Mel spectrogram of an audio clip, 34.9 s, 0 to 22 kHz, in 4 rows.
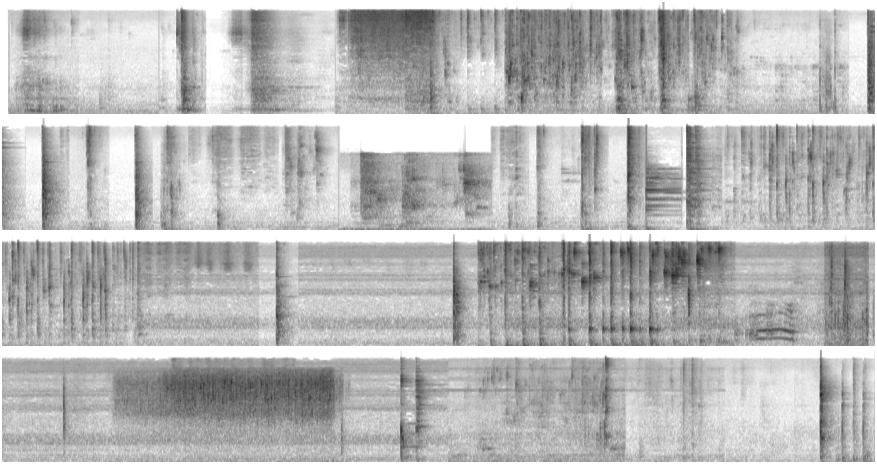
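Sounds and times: steady hiss: 26.2s - 30.8s
water running and splashing: 27.3s - 29.6s.

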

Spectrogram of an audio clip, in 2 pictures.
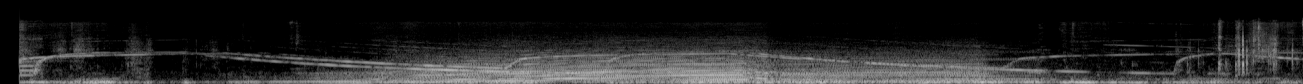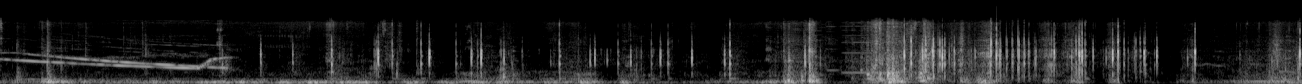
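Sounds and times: police siren wailing: 0.2s - 16.9s
car engine rumbling: 2.4s - 21.2s.

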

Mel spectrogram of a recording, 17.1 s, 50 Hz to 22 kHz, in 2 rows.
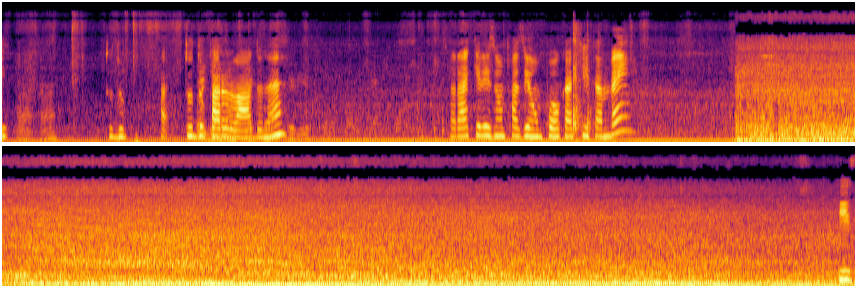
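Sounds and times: engine hum: 0.0s - 17.0s.

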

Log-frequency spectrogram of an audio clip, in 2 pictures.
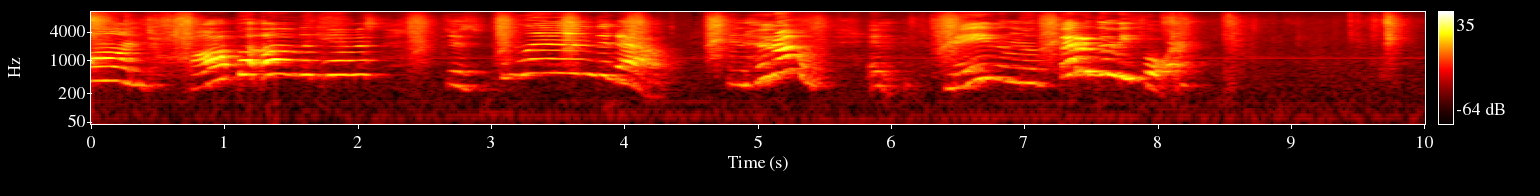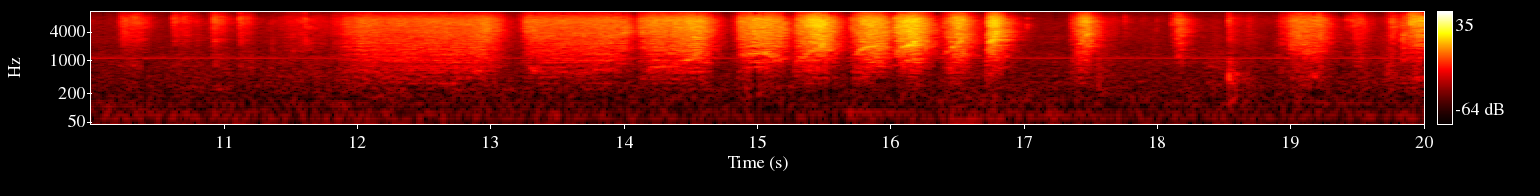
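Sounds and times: paintbrush scrubbing on canvas: 0.4s - 0.9s.

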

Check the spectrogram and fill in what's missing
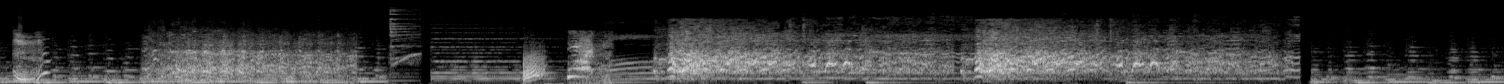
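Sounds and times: background music: 0.0s - 15.0s
canned audience laughter: 1.4s - 3.7s, 6.6s - 13.1s.

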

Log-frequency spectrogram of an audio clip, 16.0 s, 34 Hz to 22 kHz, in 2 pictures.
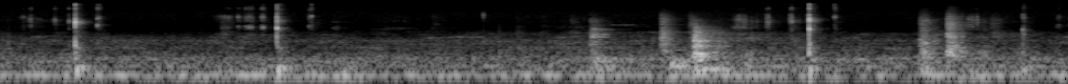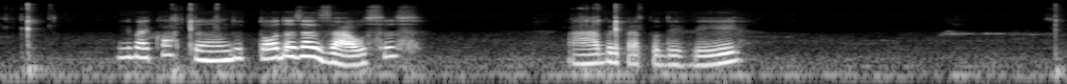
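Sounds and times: scissors snipping yarn: 0.0s - 0.9s, 1.6s - 2.6s, 5.5s - 6.4s, 7.5s - 8.5s, 9.1s - 9.9s, 12.3s - 13.1s.

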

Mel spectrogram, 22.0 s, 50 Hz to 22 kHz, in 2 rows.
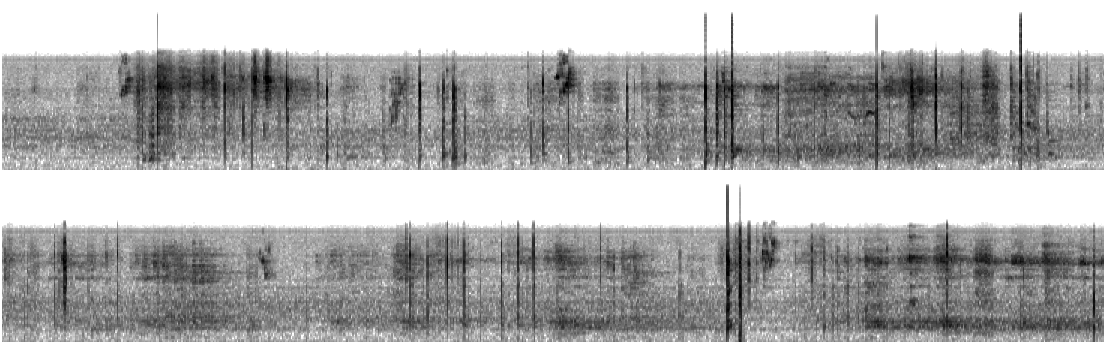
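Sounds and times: budgerigars chirping: 1.2s - 1.6s, 2.3s - 2.9s, 5.4s - 5.8s, 13.6s - 13.8s, 18.3s - 18.9s.

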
